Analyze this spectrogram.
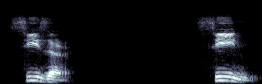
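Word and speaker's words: scissors: যেমন এখানে আছে সিজার, সিন, মাসল। দেখছো? এখানে সিজারের এস সি আই দিয়ে সিজার্স, এখানে এস সি আই মানে এস এর পরে সি আছে, সো সি এর সাউন্ডটা সাইলেন্ট হয়ে গেছে, সিজার্স।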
